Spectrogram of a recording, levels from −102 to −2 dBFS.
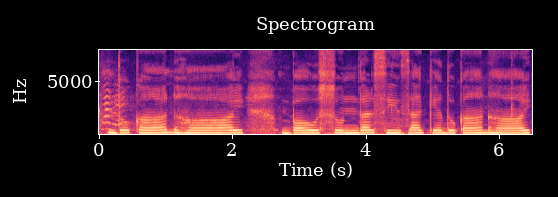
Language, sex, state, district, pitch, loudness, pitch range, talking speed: Bajjika, female, Bihar, Vaishali, 240 Hz, -11 LUFS, 230-245 Hz, 75 wpm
